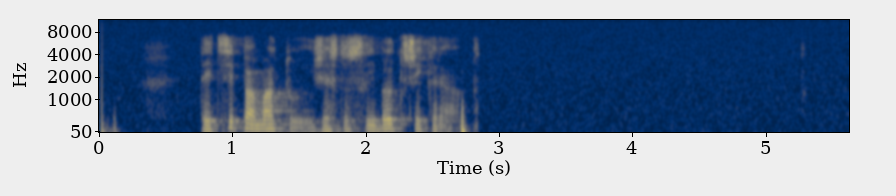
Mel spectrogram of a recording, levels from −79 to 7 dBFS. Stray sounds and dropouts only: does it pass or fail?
pass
